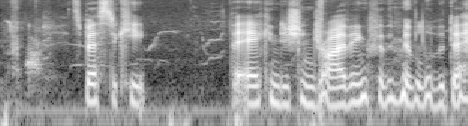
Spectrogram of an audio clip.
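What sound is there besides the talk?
small dog barking inside a van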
